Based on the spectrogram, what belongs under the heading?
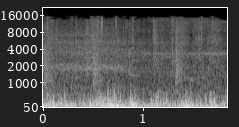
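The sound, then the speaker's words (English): Steady, gusty wind rumbles and buffets the microphone on a windy Sunday morning at the Parkstone Yacht Club, while faint metallic clinks from the harbour boats clanging in the wind tap through now and then. No one speaks. “That's the ambience of all the boats clanging and the wind.”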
